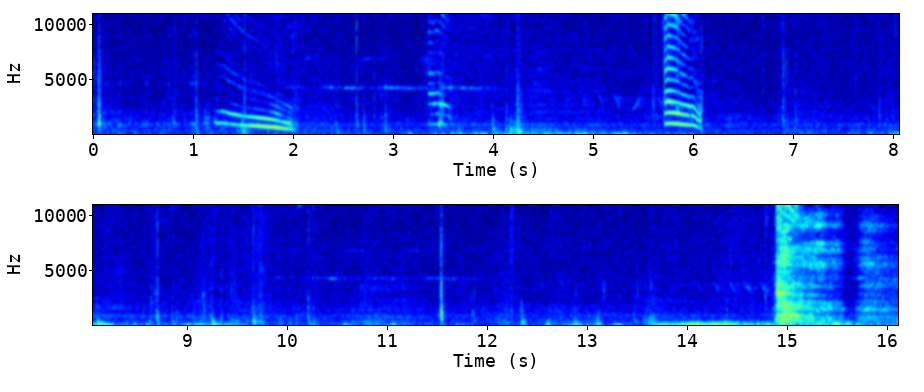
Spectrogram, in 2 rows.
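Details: Seven kittens, four and five weeks old, from two sibling mother cats living in a yard, meowing together on June 6, 2017: a few high, falling, harmonic meows spaced out over quiet rustling, then a loud scuffing burst near the end.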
